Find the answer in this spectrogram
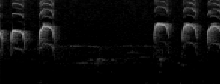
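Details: Bar-winged prinia of the local kristal kapas type, a lively singer in the ngebren style used to train cage birds. Two loud arched chip notes, a pause, then three more evenly spaced, bright and ringing.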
